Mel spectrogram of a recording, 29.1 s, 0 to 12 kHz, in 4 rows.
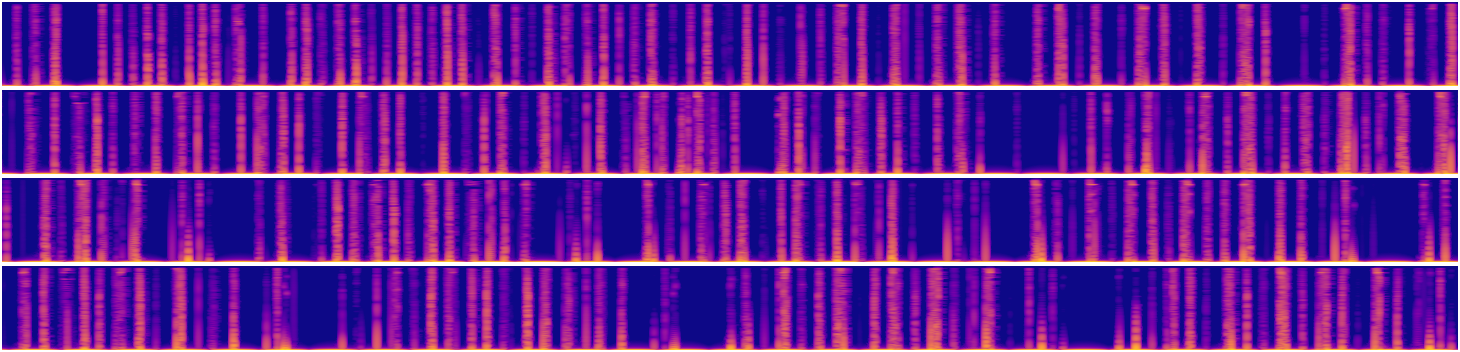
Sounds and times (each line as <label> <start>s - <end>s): glitch 0.0s - 29.1s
